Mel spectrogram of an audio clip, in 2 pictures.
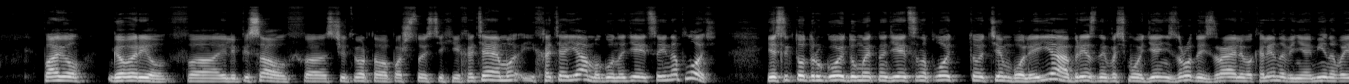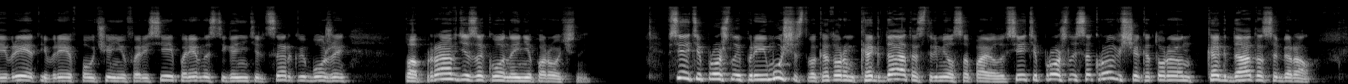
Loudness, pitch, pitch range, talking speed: -17 LUFS, 175 Hz, 160-200 Hz, 150 wpm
